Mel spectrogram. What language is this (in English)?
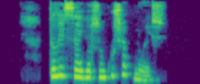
Mari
